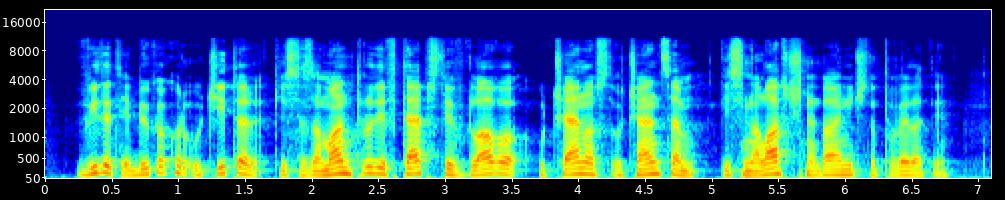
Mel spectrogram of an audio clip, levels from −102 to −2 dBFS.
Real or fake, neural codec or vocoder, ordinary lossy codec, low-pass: fake; codec, 44.1 kHz, 7.8 kbps, Pupu-Codec; none; 10.8 kHz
